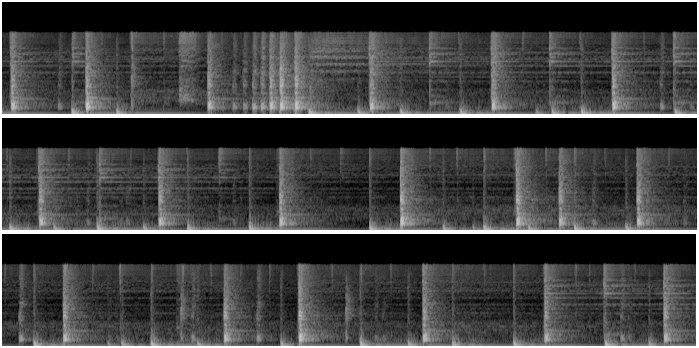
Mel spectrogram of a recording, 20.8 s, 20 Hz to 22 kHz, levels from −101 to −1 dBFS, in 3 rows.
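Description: Throughout, Opus compression is the likely cause: starved bands are noise-filled, so tones sound grainy and rough, and the spectrogram stops flat at 8.2 kHz.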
